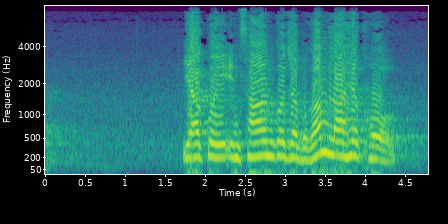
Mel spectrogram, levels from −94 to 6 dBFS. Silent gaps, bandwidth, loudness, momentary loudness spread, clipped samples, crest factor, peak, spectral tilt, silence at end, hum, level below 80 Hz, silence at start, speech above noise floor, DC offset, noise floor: none; 8 kHz; -6 LUFS; 6 LU; 0.9%; 8 dB; 0 dBFS; -5.5 dB/octave; 0.1 s; none; -38 dBFS; 0 s; 30 dB; under 0.1%; -35 dBFS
